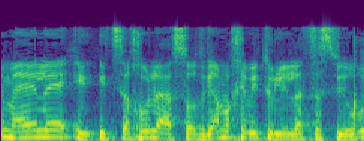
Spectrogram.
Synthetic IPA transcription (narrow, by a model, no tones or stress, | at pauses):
imae̞le̞it͡slaχuleaːso̞t̪ɡamaχebit̪ulilat̪asviʁu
